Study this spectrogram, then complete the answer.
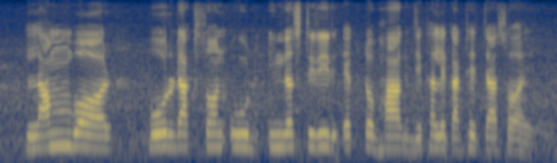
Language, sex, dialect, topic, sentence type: Bengali, female, Jharkhandi, agriculture, statement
